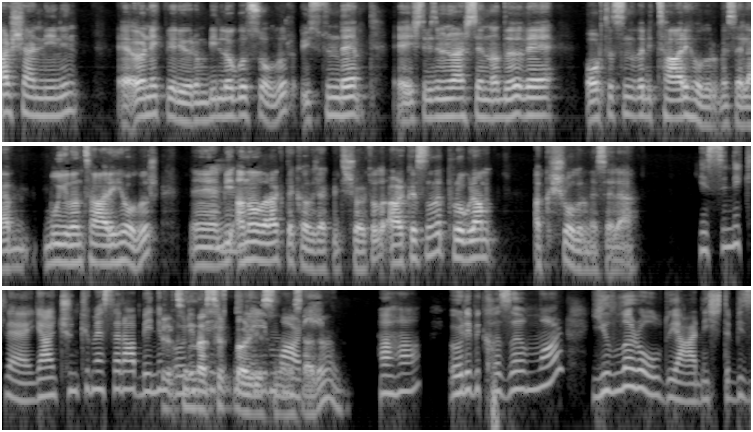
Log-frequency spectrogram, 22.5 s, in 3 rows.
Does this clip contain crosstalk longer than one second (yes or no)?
yes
